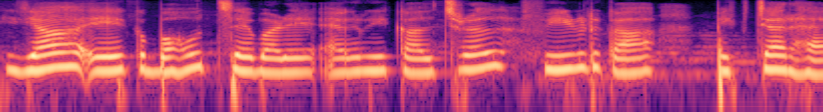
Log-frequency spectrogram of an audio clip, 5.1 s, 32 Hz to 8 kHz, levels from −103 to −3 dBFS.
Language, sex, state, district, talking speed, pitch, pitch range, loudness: Hindi, female, Jharkhand, Palamu, 115 wpm, 245 Hz, 230-265 Hz, -16 LUFS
